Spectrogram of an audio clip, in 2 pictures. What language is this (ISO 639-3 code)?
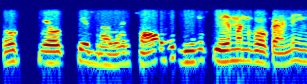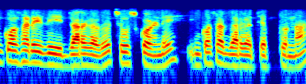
tel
